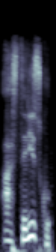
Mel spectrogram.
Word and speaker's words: asterisco: Pois é, a forma correta é bem mais curta e simples. Asterisco. E esse caso mostra direitinho como a nossa língua é viva e se adapta. Aqui não é só uma troca, mas a adição de um som, o t.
